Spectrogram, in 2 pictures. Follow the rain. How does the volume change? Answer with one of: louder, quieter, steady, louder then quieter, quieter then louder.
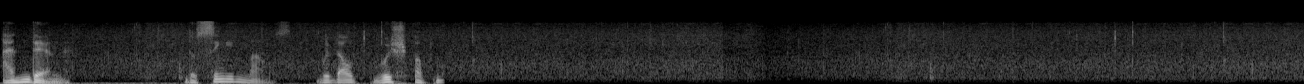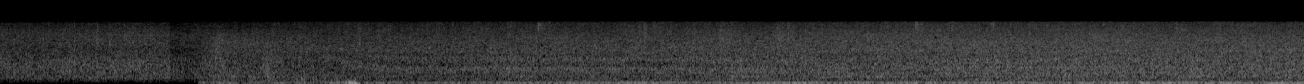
louder.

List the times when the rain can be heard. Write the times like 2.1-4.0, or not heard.
0.0-26.0.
